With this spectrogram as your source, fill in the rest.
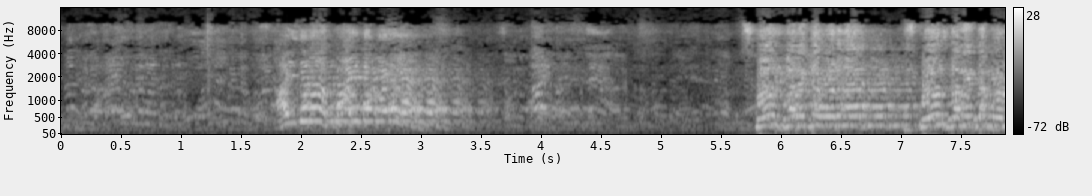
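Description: A young man chants rapidly and breathlessly.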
